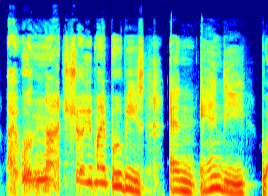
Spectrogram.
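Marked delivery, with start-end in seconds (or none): 0.1-1.8 squeaky high mock prim woman; high prim squeak, refusing the crowd. Mocking Kennedy refusing the crowd, in a high prim squeak. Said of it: "And she was like".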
